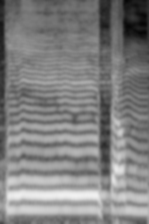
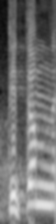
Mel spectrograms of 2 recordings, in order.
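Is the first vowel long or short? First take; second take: long; short. First: The first vowel is long. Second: The first vowel is short. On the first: The speaker calls it right. "फिर ती के बड़ी की मात्रा" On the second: The speaker calls it wrong. "तितम नहीं"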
